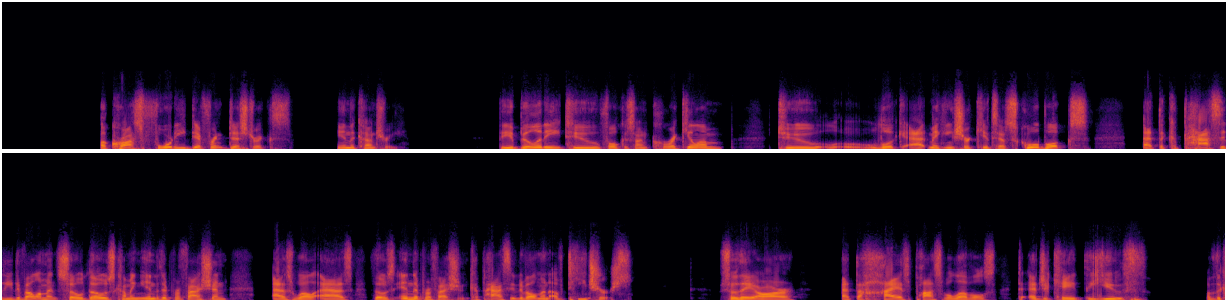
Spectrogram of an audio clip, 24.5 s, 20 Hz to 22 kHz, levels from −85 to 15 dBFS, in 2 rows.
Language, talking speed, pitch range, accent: English, 140 wpm, 125-155 Hz, American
